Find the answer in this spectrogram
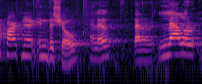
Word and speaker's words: Lello: Lello, how do you say that? Lello.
